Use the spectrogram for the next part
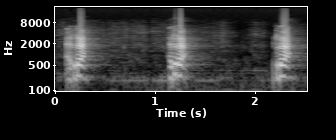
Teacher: Só que não precisa ser tantas vezes. Com 3 ou 4 vezes de vibração, você já consegue pronunciar o R. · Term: R vibrante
